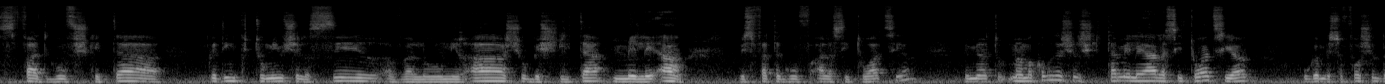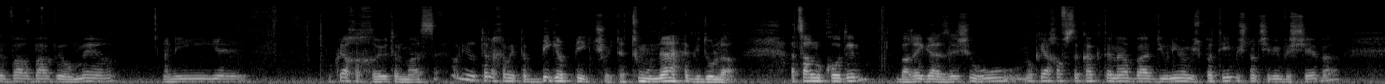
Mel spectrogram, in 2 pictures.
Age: 40-59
